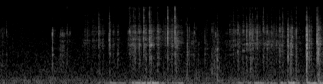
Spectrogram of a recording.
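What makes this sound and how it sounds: A solid rectangular red-coated Marseille soap bar held in the palm is shaved and scraped with a utility-knife blade, peeling off white flakes. Quick, bright scratchy clicks and crackles stack into a dry, papery rasp over a low hum, with short sharp snaps near the end.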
